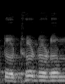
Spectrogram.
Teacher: जिव्हेचा तालूशी वक्र संपर्क असेल रिट्रोफ्लेक्स तर त्यावेळेला त्याचा टठ डडनं किंवा मूर्धन्य असा हे होतो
